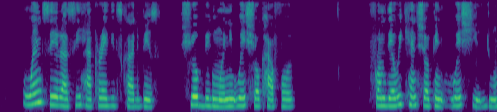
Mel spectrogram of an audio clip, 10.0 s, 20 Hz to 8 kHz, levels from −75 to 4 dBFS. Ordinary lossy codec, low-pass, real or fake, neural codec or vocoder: none; 7.2 kHz; real; none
